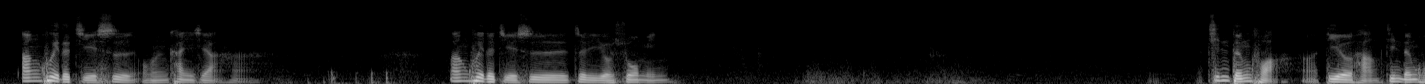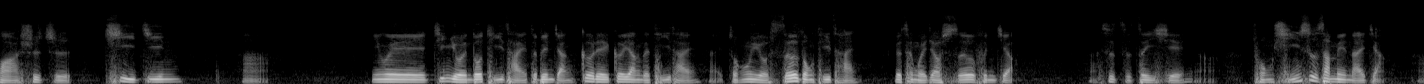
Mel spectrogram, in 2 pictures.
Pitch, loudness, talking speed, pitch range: 105 Hz, -24 LUFS, 180 characters per minute, 90-115 Hz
